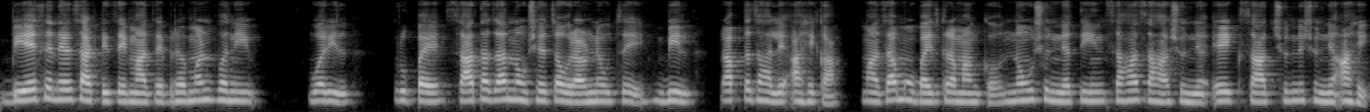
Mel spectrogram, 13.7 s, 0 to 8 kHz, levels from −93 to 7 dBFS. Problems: constant background noise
